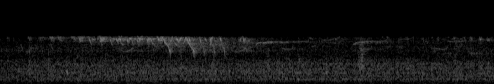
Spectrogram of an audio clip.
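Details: A male black stork on a nest cam (22.04.09) calls to his mate while arranging twigs and moss on the nest: a hoarse, rasping two-second burst of high, scratchy notes, then one short rasp, over steady hiss.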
